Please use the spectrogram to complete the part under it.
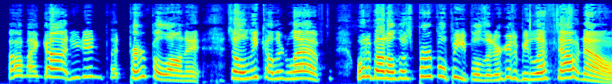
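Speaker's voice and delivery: mocking, high, whiny, offended-sounding voice.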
